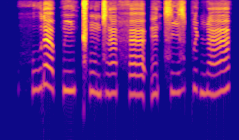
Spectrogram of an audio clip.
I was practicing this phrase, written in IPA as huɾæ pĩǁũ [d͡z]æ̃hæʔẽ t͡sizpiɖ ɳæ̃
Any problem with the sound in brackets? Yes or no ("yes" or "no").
no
